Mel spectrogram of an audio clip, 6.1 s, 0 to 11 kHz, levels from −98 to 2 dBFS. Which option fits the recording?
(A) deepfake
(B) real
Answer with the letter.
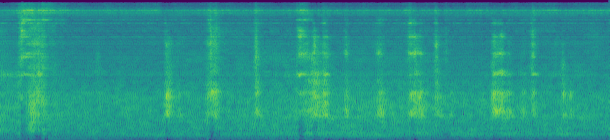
A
